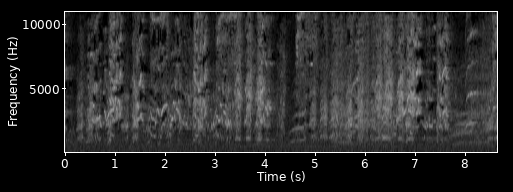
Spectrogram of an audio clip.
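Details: A flock of Indian parrots in a constant chorus of raspy, high screeching squawks that overlap, with brief louder bursts and almost no pauses.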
